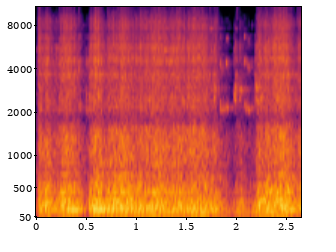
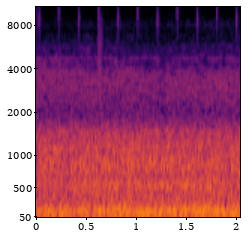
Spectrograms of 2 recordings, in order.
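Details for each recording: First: Hatari HT-AC10R1 small evaporative air cooler: loud rushing fan roar with an uneven hum that surges and dips, noisy at all speeds; the blower hub slips on the motor shaft instead of locking to it. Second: Evaporative air cooler fan after repair of noise caused by a slipping fan shaft, tested at speeds 1 to 3: a steady, even rush of air over a low hum with no scraping, rubbing or wobble.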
